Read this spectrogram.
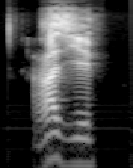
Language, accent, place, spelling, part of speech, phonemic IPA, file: French, France, Lyon, razzier, verb, /ʁa.zje/, LL-Q150 (fra)-razzier.wav
- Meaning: to raid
